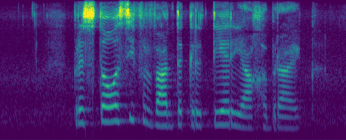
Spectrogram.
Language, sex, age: Afrikaans, female, 19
